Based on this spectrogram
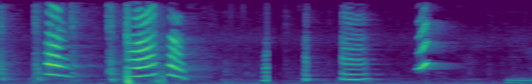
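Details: Pet Indian ringneck parakeets during their molt, indoors: a few short, squeaky, harmonic-rich chirps and squawks in quick bursts, then softer isolated squeaks with quiet gaps between them.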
